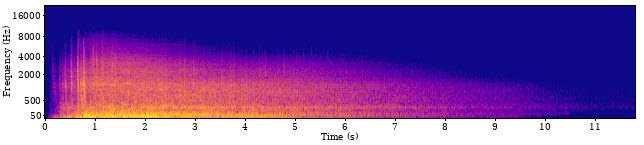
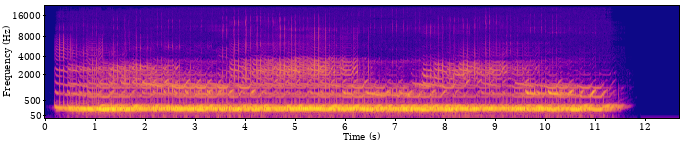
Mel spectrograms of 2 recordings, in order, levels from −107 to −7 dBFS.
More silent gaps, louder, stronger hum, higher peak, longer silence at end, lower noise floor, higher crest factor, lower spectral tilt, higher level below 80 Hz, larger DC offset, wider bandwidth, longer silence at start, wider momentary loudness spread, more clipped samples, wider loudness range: neither; second, -27 LUFS vs -21 LUFS; neither; about the same, -6 dBFS vs -8 dBFS; first, 5.65 s vs 1.15 s; first, under -90 dBFS vs -42 dBFS; first, 22 dB vs 12 dB; about the same, -9 dB/octave vs -8 dB/octave; first, -30 dBFS vs -60 dBFS; neither; first, 4.7 kHz vs 4 kHz; about the same, 0.3 s vs 0.2 s; first, 22 LU vs 6 LU; neither; first, 21 LU vs 3 LU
